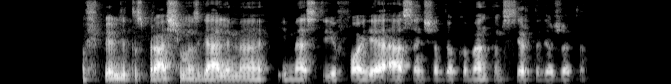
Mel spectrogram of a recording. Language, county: Lithuanian, Alytus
